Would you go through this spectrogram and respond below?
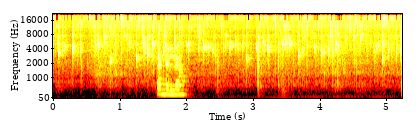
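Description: Prawns frying for prawn 65 sizzle in hot oil with a steady, bright crackle all the way through, broken by a short louder hiss partway in, while a person says a word.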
